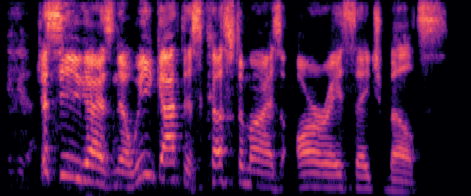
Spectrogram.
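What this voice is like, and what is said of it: Slight twang accent. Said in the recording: “I got my little twang in there. It's coming out a little bit.”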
